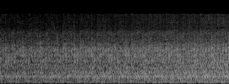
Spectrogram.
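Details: 2012 Ram 2500 Cummins diesel idling after fuel filter change (Fleetguard FS43255): steady, even idle with light clatter, no stumble or hunting; sounds healthy.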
